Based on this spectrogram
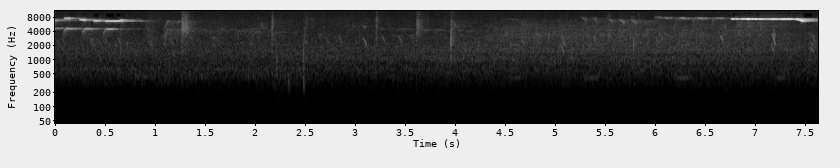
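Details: Hazel grouse giving its autumn whistle near Yelno village, Novgorod oblast, Russia, on 20 September 2018. Thin, very high, drawn-out whistles open and close the recording. Faint scattered chirps and ticks fill the quieter middle.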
